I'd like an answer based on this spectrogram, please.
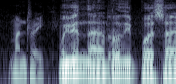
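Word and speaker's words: Man Ray: pronuncia realmente andrei que él piensa que en francés sería posiblemente algo como mandó aquí pero que normalmente utiliza la pronunciación inglesa más extendida man rey muy bien dan rudy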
